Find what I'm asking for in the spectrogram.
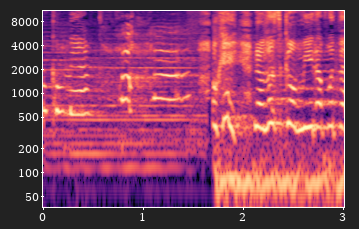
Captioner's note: laughing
